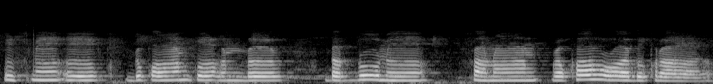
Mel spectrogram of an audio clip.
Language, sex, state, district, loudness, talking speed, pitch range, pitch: Hindi, female, Rajasthan, Jaipur, -16 LUFS, 110 wpm, 185-200 Hz, 190 Hz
